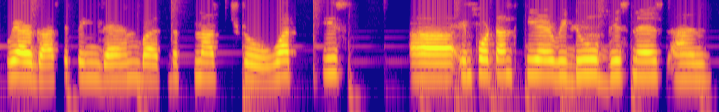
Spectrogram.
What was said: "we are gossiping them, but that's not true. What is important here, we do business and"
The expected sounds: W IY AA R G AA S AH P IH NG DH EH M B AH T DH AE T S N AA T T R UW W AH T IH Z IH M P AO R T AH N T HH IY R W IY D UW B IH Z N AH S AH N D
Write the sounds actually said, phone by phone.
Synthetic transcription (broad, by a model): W IY AA R G AA S AH P IH NG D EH M B AH T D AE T S N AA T T R UW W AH T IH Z IH M P AO R T AH N T HH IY R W IY D UW B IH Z N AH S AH N D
